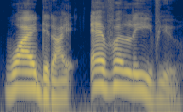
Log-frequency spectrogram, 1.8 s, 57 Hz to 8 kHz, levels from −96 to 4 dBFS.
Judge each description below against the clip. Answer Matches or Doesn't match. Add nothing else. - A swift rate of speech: Doesn't match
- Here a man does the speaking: Matches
